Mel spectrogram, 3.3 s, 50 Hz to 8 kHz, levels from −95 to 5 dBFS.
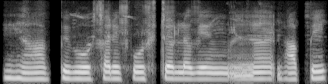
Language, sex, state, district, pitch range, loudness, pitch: Hindi, female, Haryana, Charkhi Dadri, 175-190 Hz, -16 LUFS, 180 Hz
